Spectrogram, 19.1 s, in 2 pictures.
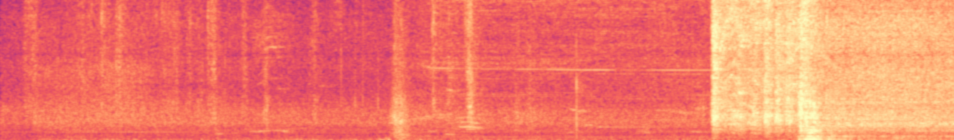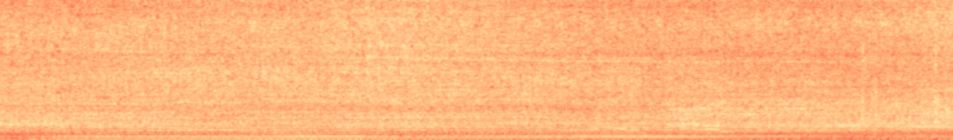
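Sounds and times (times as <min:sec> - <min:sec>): car engine starting and idling: 0:07.1 - 0:19.0.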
